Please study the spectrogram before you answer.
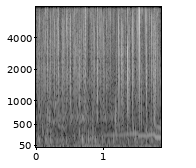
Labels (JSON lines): {"label": "biophony, cascading saw", "recorder": "SoundTrap 600 or HydroMoth"}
